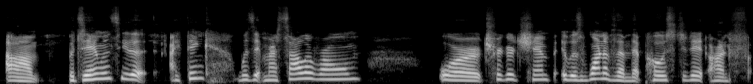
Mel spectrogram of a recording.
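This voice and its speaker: A woman's voice: mid-range voice, a bit bright. A middle-aged woman hosts a casual livestream, chatting with her viewers in a loose, profane ramble full of "um" and "like". She has a mid-range voice and a touch of hiccups. The sound is dry, with no room echo. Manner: rambling and profane, with many "um" and "like" fillers. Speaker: livestream commentary host. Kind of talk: casual livestream chat, reading viewer comments.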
